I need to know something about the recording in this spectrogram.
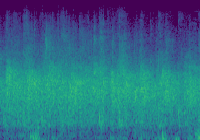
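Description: A crowd applauds steadily for a volunteer test person at a talk, a dense wash of many hands clapping at an even, fairly loud level throughout, with no voices rising above it.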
